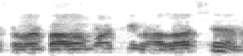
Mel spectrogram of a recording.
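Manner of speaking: ordinary talk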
